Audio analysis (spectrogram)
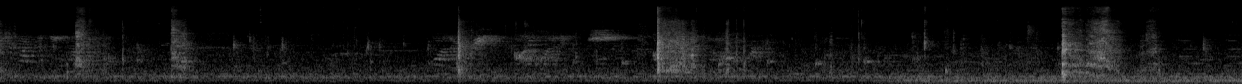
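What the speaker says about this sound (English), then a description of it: "Trying to stir it all up so I can taste it, the sauce" A utensil stirs and scrapes around a pot of coconut curry chicken and shrimp gumbo, with soft intermittent clinks and scrapes at close range over a low kitchen hum, and a voice speaks now and then.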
